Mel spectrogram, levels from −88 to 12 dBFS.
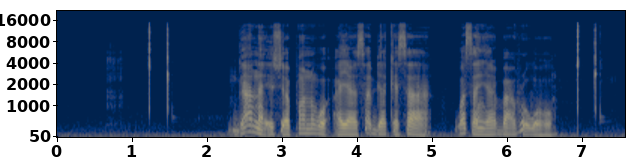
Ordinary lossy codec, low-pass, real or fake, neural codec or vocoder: none; 14.4 kHz; fake; vocoder, 48 kHz, 128 mel bands, Vocos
